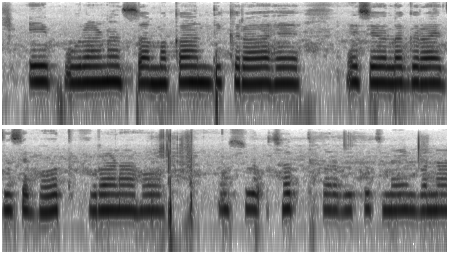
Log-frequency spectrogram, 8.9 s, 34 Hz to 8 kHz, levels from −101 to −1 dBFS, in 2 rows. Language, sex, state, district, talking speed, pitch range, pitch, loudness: Hindi, female, Rajasthan, Bikaner, 155 wpm, 215-230 Hz, 220 Hz, -14 LUFS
